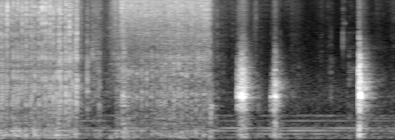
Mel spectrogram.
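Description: Brisk riffling and sliding of tarot cards, a continuous rustle for about two seconds, then a few short separate snaps as cards are tapped and squared.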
